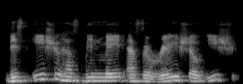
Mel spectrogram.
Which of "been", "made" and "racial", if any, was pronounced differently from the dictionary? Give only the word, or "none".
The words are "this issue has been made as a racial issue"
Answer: none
